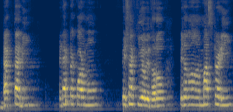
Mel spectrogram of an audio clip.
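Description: A teacher works through spelling rules for exam students, repeating each point and answering their own questions. The voice sits at a middling pitch and rings in an echoey room. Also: level tone, fairly quick. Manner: mixes English words into the talk. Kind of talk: admission exam spelling lesson.

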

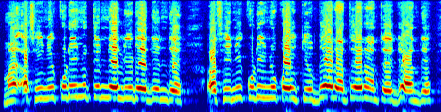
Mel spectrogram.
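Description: A woman's voice: very high voice, steady tone, fast talker, darkish tone. A woman playing a grumbling old village mother. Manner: complaining, grumbling. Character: quarrelsome old village mother, feuding with daughter-in-law. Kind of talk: family drama acting.

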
